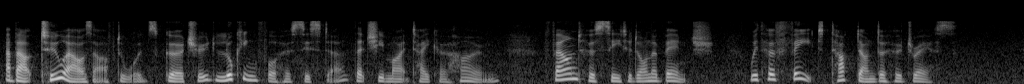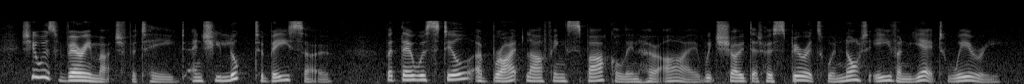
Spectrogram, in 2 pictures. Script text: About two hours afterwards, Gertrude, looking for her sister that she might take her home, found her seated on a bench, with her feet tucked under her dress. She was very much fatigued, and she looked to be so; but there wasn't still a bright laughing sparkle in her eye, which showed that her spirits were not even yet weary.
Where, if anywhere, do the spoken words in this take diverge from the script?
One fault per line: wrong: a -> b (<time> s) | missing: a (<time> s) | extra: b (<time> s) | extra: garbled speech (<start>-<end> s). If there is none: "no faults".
wrong: wasn't -> was (14.4 s)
